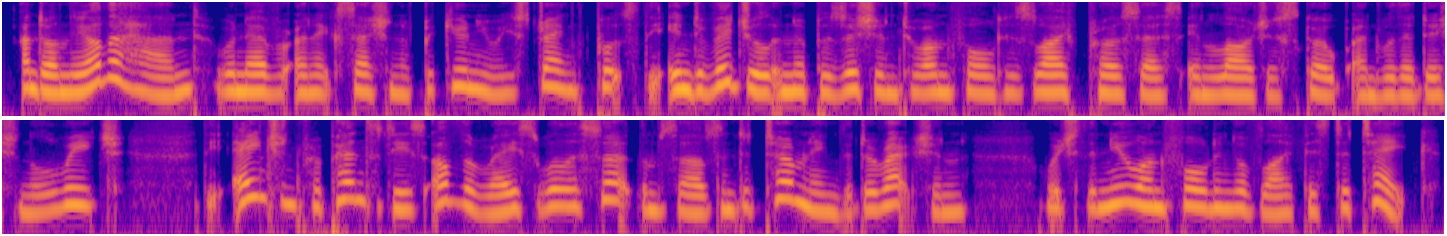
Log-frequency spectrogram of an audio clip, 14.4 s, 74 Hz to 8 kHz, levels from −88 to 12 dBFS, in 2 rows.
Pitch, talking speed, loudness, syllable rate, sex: 215 Hz, 210 wpm, -19 LUFS, 6.4 syllables/s, female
